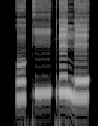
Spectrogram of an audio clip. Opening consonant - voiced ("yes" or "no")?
no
